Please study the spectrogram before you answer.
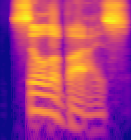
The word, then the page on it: syllabize: American English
